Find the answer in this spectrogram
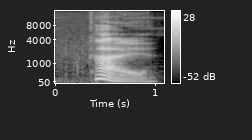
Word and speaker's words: chi: to p or f chi our x saga comes to a close basically this letter was always a sort of k or h sound in greek however some western variants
